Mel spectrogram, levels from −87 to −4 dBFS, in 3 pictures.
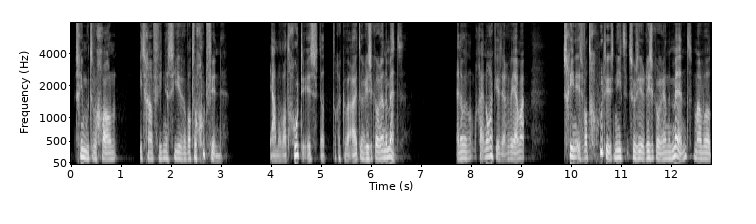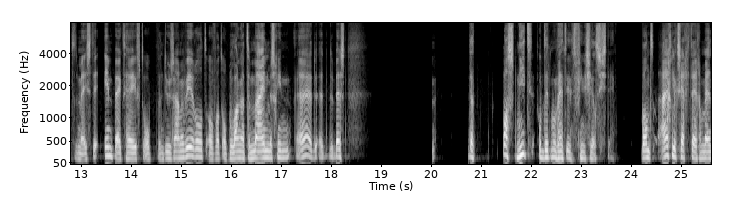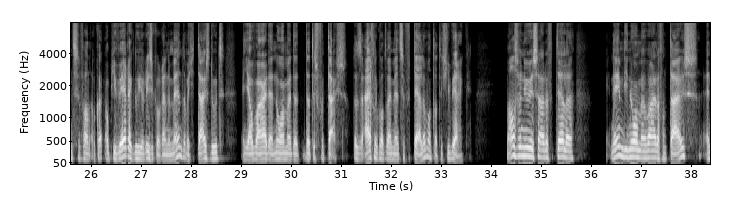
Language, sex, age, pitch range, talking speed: Dutch, male, 50-69, 130-160 Hz, 195 wpm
